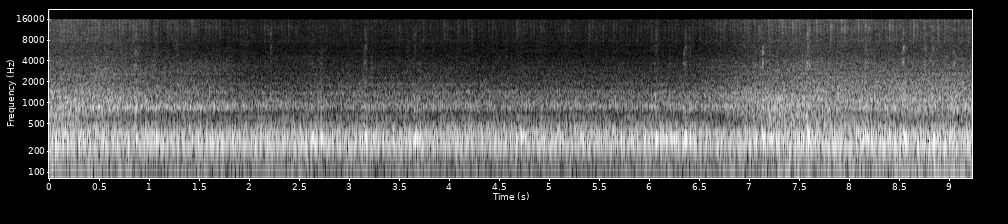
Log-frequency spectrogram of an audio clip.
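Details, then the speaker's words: Whirlpool Cabrio washer, not washing or spinning, after refitting the off belt and tightening the loose pulley: steady even mid-pitched hum with pump drone, no knocking or scraping during drain and spin; normal. "all right guys so we have just gotten done checking the motor the belt and also the pulley which was loose and the noise that you're hearing let's take a listen I'm going to press start it's in drain and spin pump"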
